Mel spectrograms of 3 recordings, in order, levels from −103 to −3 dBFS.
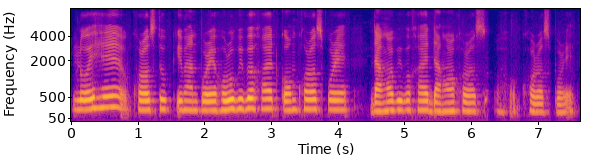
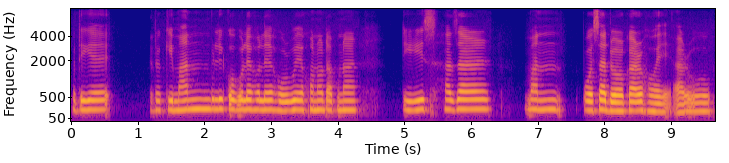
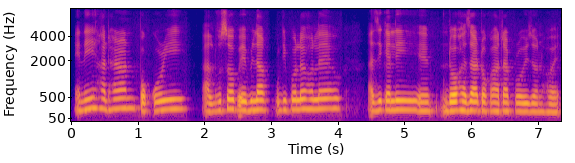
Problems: none marked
